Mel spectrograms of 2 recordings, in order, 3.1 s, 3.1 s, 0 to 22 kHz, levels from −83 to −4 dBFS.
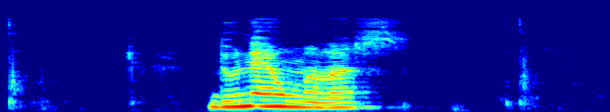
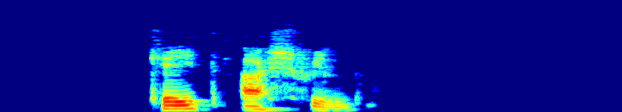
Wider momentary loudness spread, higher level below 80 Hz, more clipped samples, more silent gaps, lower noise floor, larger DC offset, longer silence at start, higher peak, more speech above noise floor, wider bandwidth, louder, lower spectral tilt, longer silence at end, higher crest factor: first, 17 LU vs 14 LU; about the same, -74 dBFS vs -72 dBFS; neither; neither; second, -72 dBFS vs under -90 dBFS; neither; first, 1.05 s vs 0.75 s; second, -8 dBFS vs -4 dBFS; second, 53 dB vs over 69 dB; first, 10 kHz vs 7.6 kHz; about the same, -20 LUFS vs -21 LUFS; about the same, -7 dB/octave vs -7.5 dB/octave; second, 1.15 s vs 1.35 s; about the same, 16 dB vs 20 dB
